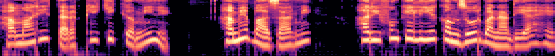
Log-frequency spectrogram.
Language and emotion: Urdu, sad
